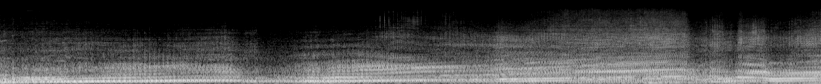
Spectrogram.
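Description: A drift car revs hard while sliding around a street spot near a police stop, its engine note rising and falling loudly in long sweeping surges.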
